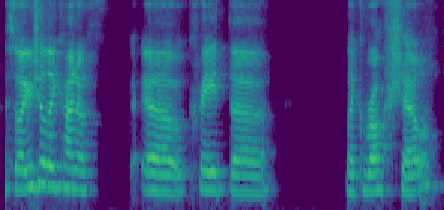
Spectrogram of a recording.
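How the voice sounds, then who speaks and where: A woman in her twenties, speaking English as a second language, talks on a video call as an interview guest, hesitant and full of pauses and fillers. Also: fairly high pitch, steady tone. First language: not English. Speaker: interview guest, game builder. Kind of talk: casual conversation.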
